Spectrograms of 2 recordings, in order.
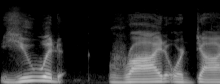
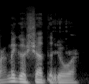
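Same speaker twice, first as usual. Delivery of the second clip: ordinary talk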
